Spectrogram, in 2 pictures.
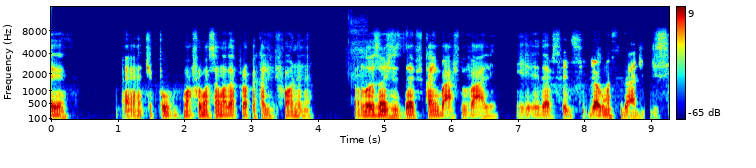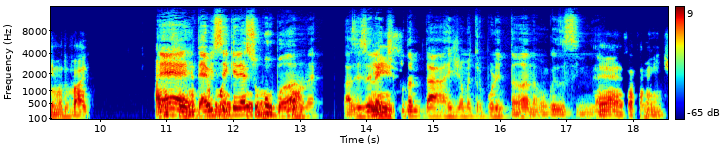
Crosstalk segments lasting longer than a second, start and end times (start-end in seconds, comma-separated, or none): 10.8-13.1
